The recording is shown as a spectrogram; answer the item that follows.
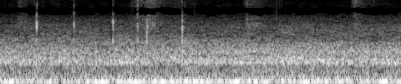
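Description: Steady low rumble of road traffic, with a few faint light crackles over it.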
